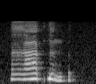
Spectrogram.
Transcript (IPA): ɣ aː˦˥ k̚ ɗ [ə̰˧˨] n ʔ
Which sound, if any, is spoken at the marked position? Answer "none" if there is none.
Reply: ə̰˧˨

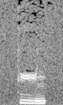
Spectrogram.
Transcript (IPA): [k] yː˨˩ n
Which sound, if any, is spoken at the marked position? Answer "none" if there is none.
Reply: k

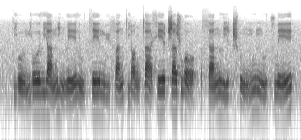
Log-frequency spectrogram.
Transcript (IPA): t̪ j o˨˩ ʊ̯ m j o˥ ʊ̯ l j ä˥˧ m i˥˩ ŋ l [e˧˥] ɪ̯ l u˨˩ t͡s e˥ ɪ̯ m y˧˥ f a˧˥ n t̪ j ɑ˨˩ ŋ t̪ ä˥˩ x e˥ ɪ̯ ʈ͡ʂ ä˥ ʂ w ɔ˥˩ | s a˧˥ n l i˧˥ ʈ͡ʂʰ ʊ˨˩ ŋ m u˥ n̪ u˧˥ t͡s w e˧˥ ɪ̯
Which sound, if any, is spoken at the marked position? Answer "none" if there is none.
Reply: e˧˥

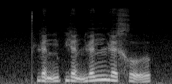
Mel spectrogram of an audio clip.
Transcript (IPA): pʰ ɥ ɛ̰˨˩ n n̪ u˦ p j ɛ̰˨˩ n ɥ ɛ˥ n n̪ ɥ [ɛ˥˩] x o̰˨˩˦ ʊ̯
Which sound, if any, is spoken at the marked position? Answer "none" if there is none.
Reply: ɛ˧˥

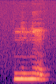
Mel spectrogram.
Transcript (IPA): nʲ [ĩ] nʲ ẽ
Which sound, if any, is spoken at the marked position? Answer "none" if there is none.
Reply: ẽ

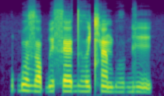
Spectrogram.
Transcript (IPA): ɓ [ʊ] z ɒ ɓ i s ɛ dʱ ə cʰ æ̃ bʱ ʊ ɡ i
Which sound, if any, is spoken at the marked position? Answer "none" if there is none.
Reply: ʊ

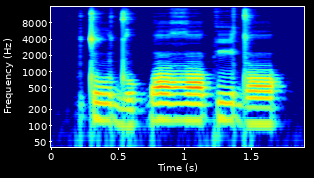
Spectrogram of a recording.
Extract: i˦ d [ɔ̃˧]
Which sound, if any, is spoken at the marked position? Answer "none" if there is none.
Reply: ɔ˧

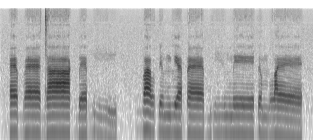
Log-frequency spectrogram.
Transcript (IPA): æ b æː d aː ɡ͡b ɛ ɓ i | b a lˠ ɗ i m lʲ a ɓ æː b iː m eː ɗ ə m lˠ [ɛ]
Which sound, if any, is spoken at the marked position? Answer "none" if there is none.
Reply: ɛ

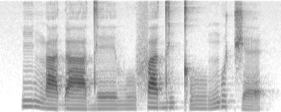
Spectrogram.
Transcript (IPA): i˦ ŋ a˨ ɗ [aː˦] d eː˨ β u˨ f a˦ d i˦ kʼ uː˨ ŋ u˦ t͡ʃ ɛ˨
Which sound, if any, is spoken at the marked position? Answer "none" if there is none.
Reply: aː˨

